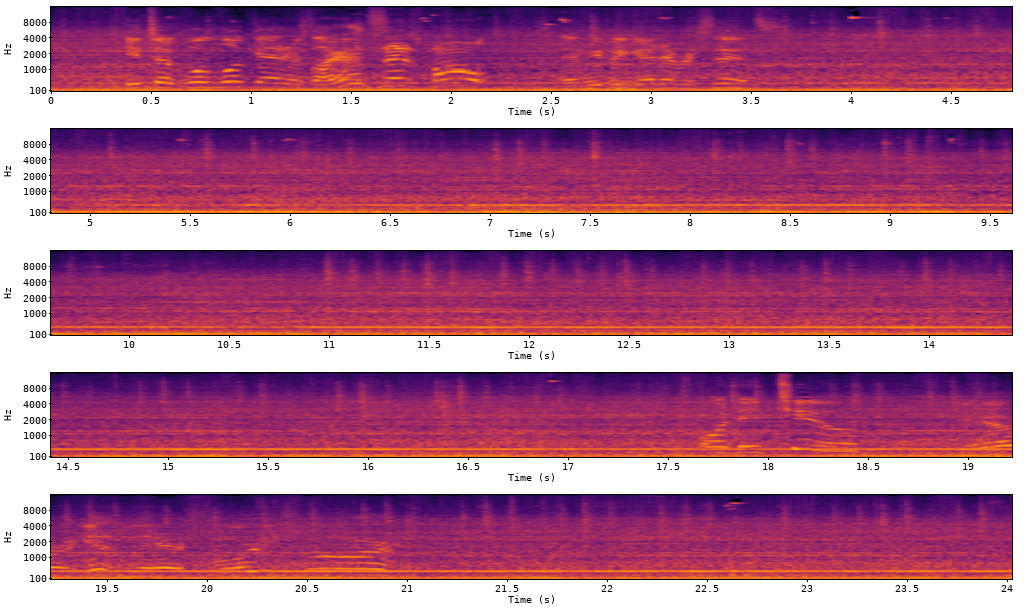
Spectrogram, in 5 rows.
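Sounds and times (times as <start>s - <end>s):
baler whine: 0.0s - 24.0s
tractor engine running under load: 0.0s - 24.0s.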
